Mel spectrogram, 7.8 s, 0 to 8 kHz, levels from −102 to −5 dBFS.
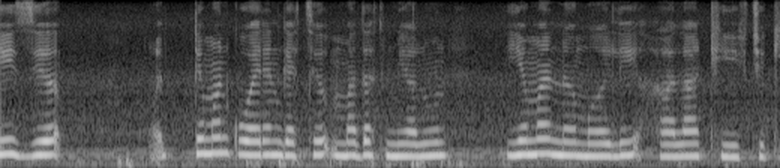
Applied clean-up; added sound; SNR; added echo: none; none; none; none.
